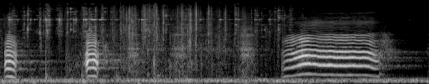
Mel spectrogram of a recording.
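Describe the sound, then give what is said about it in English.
A dog chasing its tail just after surgery gives two quick, high yelps, then a longer, steady, drawn-out whine or howl, over a constant low rumbling background. “Stop chasing your tail. You just got out of surgery.”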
